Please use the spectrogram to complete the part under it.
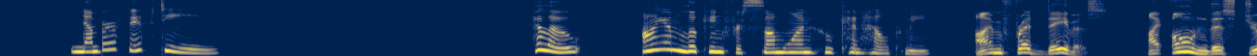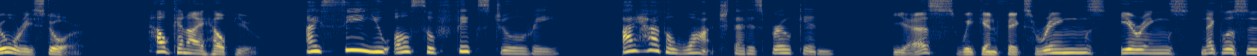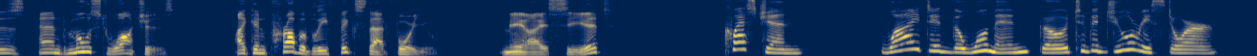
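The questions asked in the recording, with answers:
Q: Why did the woman go to the jewelry store?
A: To get her broken watch fixed.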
